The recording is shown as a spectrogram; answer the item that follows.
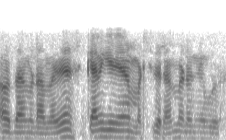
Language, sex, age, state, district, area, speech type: Kannada, male, 18-30, Karnataka, Koppal, urban, conversation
